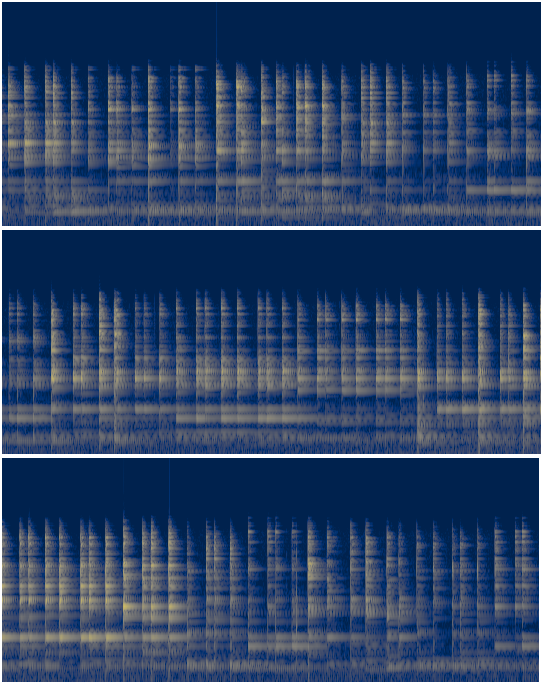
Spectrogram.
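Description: Fired-clay tongue drum, a bowl with tongues cut into its wall, struck with a stick: a steady run of short, pitched knocking notes at several pitches, about three strikes a second.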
